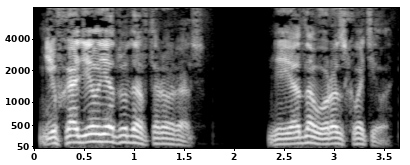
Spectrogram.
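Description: A man reading an audiobook voicing a nervous ex-convict servant, rough and plain-spoken. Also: mid-range voice, lively intonation, fairly quick, a bit bright, dry recording, clean studio sound, natural voice. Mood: defensive.

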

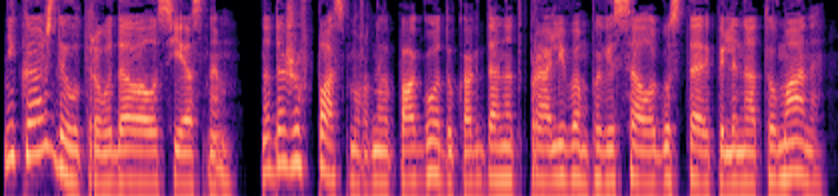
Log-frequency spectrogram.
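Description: A woman narrating an audiobook in a measured, even reading voice. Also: low voice.

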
